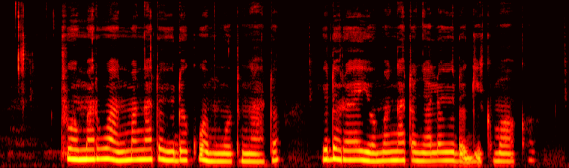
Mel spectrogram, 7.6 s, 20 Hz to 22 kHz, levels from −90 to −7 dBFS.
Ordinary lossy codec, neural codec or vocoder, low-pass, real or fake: none; none; none; real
